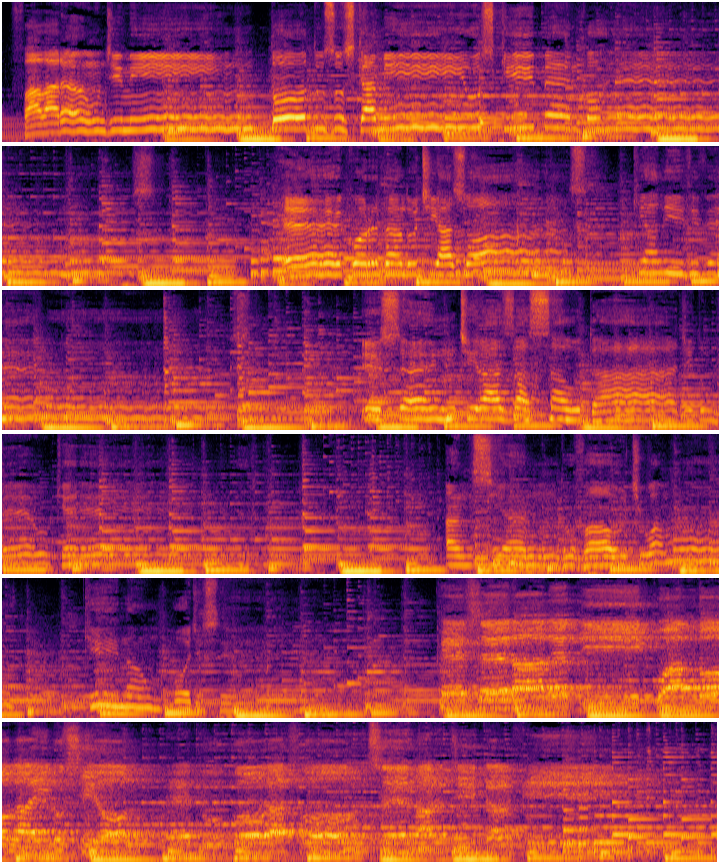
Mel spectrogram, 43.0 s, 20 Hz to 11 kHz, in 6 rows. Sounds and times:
Vocal music: 0.0s - 24.6s, 25.4s - 31.9s, 32.7s - 43.0s.

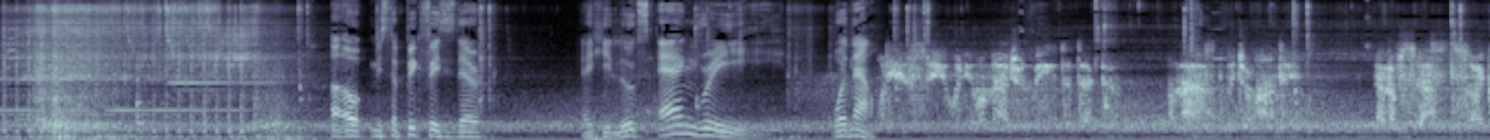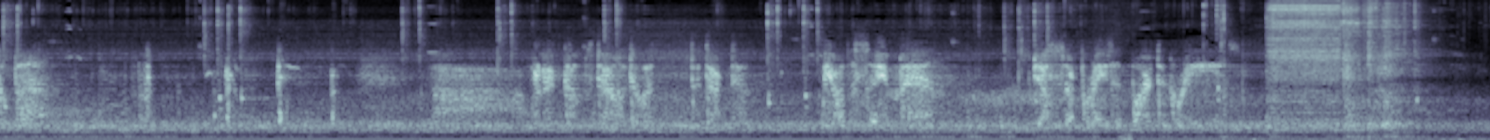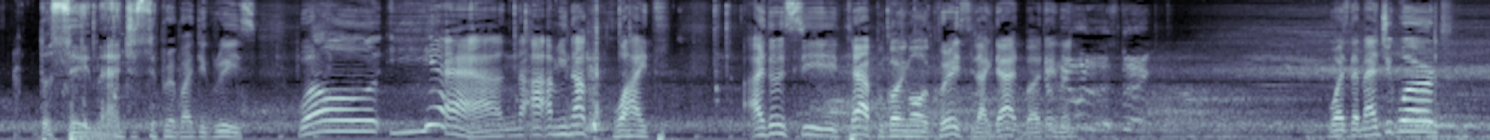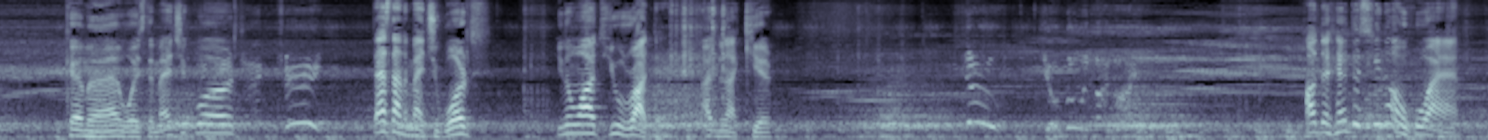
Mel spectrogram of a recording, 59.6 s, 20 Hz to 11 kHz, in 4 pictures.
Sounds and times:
Speech: 3.3s - 4.9s, 5.8s - 11.2s, 30.2s - 36.5s, 37.2s - 41.2s, 43.1s - 44.3s, 45.4s - 47.9s, 48.5s - 49.6s, 50.3s - 52.5s, 57.8s - 59.3s.

